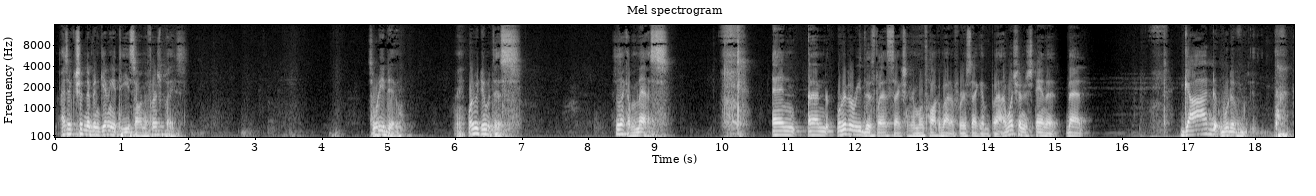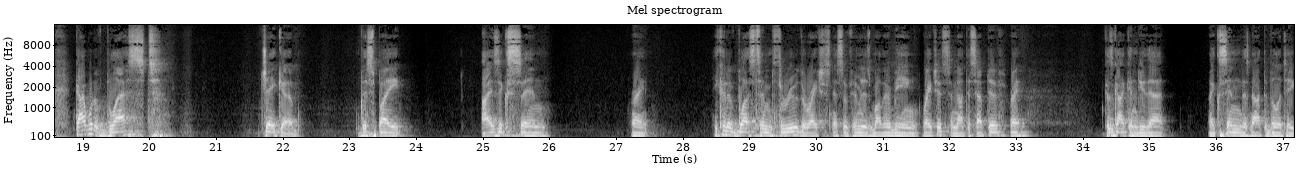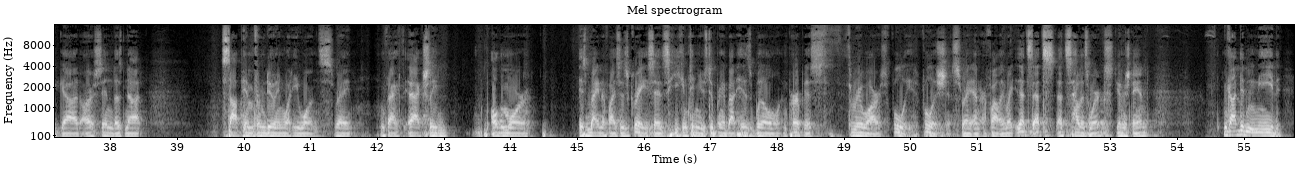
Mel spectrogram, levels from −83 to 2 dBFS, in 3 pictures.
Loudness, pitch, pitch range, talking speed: -12 LUFS, 95 Hz, 90-105 Hz, 160 wpm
